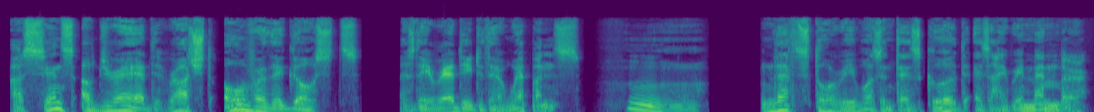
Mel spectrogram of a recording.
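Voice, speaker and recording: A deep, very husky old man tells grim tales as a video game storyteller. He is theatrical and ominous, lingering over his words like a forgetful elder. The sound is dry and close. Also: no echo, full character voice. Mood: grave, ominous, then musing, wistful. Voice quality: husky, gravelly.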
